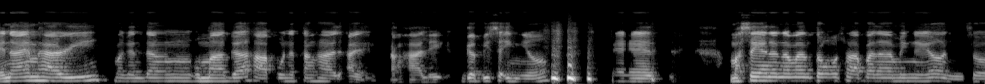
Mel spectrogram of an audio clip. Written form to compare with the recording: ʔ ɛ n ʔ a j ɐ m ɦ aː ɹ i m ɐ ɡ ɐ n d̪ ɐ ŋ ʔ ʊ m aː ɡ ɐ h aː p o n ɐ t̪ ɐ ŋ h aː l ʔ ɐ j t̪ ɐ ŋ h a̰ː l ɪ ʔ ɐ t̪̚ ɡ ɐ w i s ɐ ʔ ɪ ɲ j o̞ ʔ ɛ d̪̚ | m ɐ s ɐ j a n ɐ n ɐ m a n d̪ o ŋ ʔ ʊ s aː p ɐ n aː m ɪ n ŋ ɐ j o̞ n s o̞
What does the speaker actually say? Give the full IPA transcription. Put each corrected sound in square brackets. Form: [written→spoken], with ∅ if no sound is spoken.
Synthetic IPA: ʔ ɛ n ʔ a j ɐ m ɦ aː ɹ i m ɐ ɡ ɐ n d̪ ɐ ŋ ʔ ʊ m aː ɡ ɐ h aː p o n ɐ t̪ ɐ ŋ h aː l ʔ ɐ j t̪ ɐ ŋ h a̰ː l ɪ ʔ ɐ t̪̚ ɡ ɐ [w→b] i s ɐ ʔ ɪ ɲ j o̞ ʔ ɛ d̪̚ | m ɐ s ɐ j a n ɐ n ɐ m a n [d̪→t̪] o ŋ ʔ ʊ s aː p ɐ n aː m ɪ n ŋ ɐ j o̞ n s o̞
